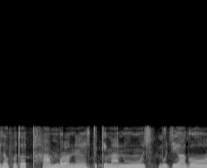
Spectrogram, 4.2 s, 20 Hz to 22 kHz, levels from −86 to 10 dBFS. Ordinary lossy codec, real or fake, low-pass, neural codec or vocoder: none; fake; 5.4 kHz; codec, 44.1 kHz, 7.8 kbps, Pupu-Codec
